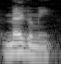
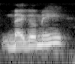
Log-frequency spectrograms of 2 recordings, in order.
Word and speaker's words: megami: say it curious now they pronounce it like mega me yeah yeah i'm like she's not mega man stop it well again so you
